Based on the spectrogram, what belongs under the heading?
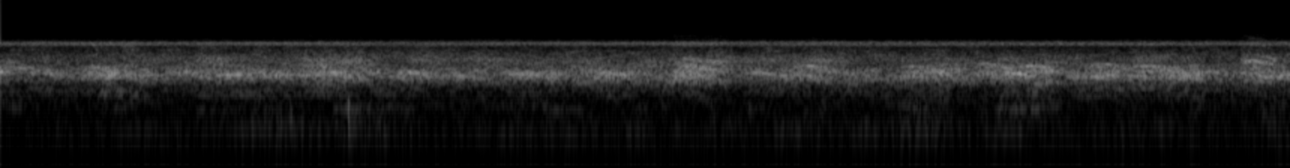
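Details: Many crows call loudly at once, a steady wall of raucous cawing with individual harsh notes surfacing throughout and one brief knock partway through.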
